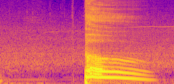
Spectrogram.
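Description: A heavy thud sounds as a body hits the mat.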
